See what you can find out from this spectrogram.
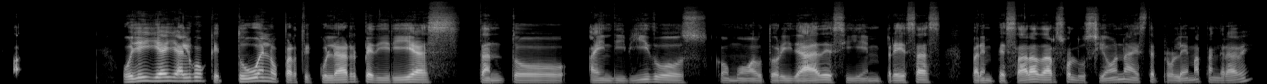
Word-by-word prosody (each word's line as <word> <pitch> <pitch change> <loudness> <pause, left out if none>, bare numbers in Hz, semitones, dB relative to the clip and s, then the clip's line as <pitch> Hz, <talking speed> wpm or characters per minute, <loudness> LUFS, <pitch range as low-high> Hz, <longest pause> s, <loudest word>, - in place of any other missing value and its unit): A - - +1 1.0
Oye, 135 +7 +5
¿y 165 -1 +4
hay 165 0 +7
algo 160 +1 +4
que - - -3 0.2
tú 145 +5 +3
en 165 - +2
lo - - -2
particular 110 +5 +1
pedirías 110 0 +3
tanto 95 -1 -3 0.2
a 95 - +2
individuos 95 +2 -4
como 90 -1 -8
a - - -2
autoridades 95 +3 +1
y 90 -1 -10
empresas 95 +5 -1 0.3
para 95 - -1
empezar 95 +4 +1
a 120 - +6
dar 110 -1 +4
solución 95 +2 -3
a 115 -3 -3
este 100 - -6
problema 95 +4 -6
tan 110 -3 -11
grave? 100 - -5
100 Hz, 135 wpm, -25 LUFS, 95-115 Hz, 1.0 s, hay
